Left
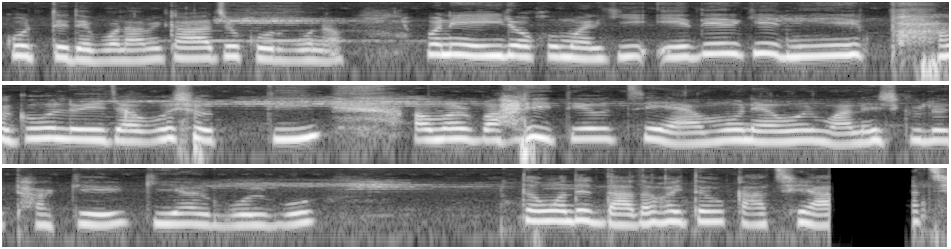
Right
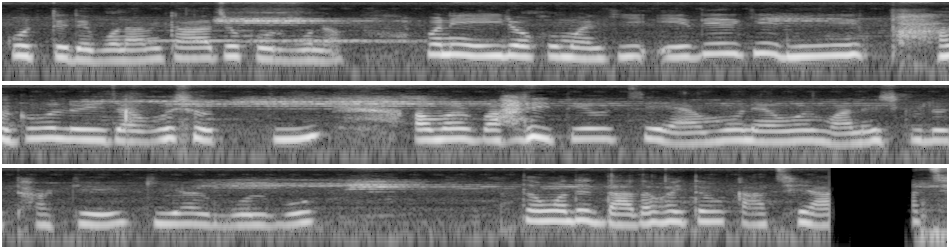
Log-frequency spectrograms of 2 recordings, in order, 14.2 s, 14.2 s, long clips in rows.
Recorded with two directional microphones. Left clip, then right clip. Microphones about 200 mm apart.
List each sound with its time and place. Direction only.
0.0 s speech: 35° left (ahead or behind)
12.0 s speech: 40° left (ahead or behind)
